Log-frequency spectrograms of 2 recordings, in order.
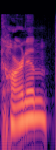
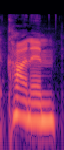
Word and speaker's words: Canim: It sounds to me like Khanim, but it's spelled C-A-N-I-M. So yeah, Khanim.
